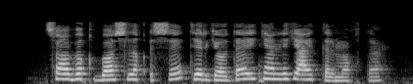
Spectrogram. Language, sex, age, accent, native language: Uzbek, female, 25-34, Navoiy, Uzbek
